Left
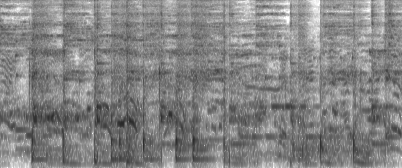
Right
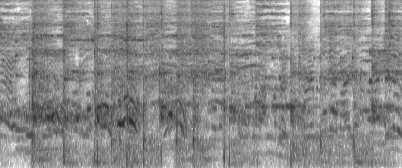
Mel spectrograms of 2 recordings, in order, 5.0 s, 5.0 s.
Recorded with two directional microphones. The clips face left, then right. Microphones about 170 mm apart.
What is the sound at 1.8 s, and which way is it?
Music, 55° left (ahead or behind).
